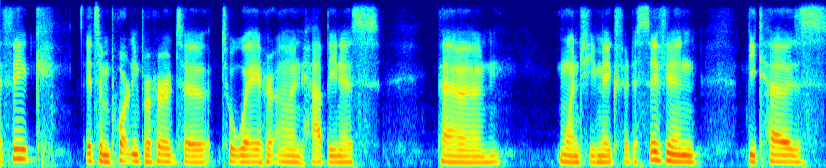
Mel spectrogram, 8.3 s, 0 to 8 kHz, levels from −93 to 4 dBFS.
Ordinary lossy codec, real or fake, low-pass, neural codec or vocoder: Opus, 24 kbps; fake; 7.2 kHz; codec, 24 kHz, 0.9 kbps, WavTokenizer, small release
